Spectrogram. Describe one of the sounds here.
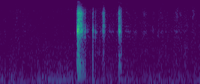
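A nail file rasps against a plastic doll.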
